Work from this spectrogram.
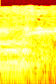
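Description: A Sahiwal cow at the busy Ambari cattle market in northern Bangladesh gives one loud, close, drawn-out moo that fades over about a second.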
